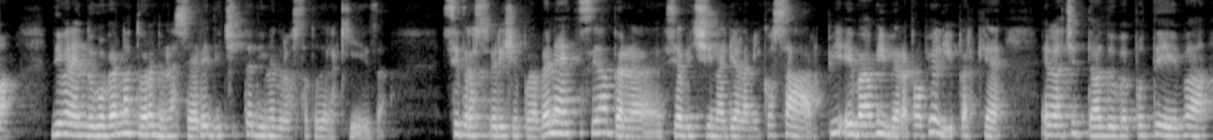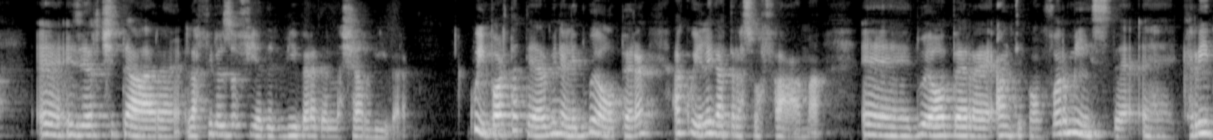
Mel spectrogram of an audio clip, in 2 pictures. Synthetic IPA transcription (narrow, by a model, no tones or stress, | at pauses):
a | d̪ivenɛnd̪oɡovernat̪oːɾed̪iunasɛːɾjed̪it͡ʃi̥t̪ːad̪iːned̪elost̪aːt̪od̪elːak̟ʰjɛ̰ːza̰ | sit̪ɾasfeɾiʃepɔjavːenɛt̪sːjapesiavːit͡ʃiːnalialːamiːkosarpiʔevaːvːiːveɾepɾɔːpɾjoliperkʰe | ɛ̰lat͡ʃit̪ːad̪oːvepot̪eːva | ezert͡ʃit̪aːɾelafilozofiːad̪elviːveɾed̪elːaʃːarviːvḛɾḛ | kwipɔrt̪aːt̪ːɛrmineled̪uːeɔːpeɾeakːujɛlːeɡaːt̪alasuːafaːma̰ | ɛd̪uːeɔːpeɾeʔant̪ikoɱformist̪ekɾi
